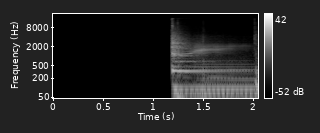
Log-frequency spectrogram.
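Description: Silence for a little over a second, then a sudden pitched sound-effect hit with many overtones that rings and slowly fades, running into background music.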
